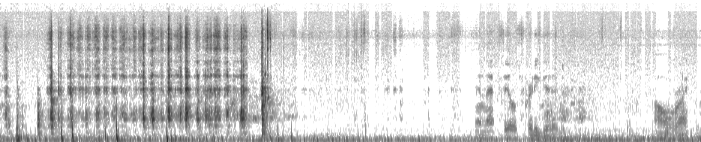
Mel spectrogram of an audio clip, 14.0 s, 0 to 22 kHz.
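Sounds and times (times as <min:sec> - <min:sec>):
screwdriver scraping metal: 0:00.0 - 0:05.5.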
